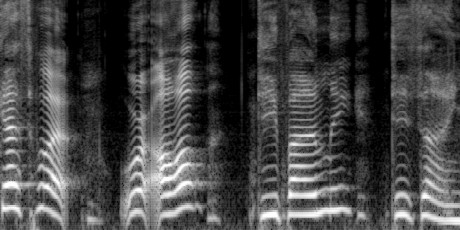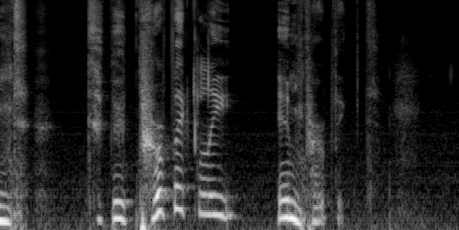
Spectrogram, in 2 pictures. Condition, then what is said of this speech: Cerebral palsy. Your voice is different from what most people are going to expect on Live on Purpose Radio.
